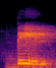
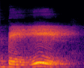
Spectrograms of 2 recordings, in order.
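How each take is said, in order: First: "del" en una sola sílaba; una sola palabra. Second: "de él" con la segunda "e" alargada; dos palabras separadas. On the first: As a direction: une "de" y "el" en "del". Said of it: "una sola palabra". ("del" contraído, una sola palabra) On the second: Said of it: "Es separado". ("de él" separado, con acento en "él") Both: Shown as a demonstration.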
